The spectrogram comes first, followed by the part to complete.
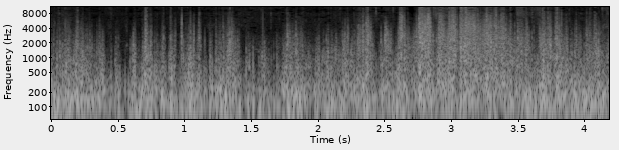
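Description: Sandstorm wind buffeting the microphone: a loud, continuous rushing with a deep rumble that swells and dips in gusts.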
